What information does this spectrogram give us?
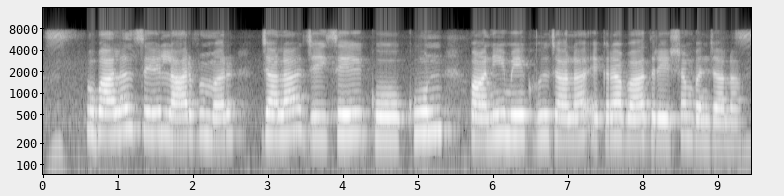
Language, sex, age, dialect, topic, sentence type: Bhojpuri, female, 25-30, Southern / Standard, agriculture, statement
